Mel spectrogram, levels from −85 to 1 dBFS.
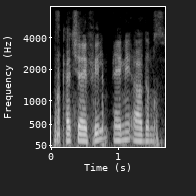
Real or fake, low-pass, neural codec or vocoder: fake; 7.2 kHz; codec, 16 kHz, 8 kbps, FreqCodec, smaller model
